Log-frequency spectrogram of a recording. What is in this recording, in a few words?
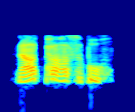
Voices Refuse Male Young; Rebel Cops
